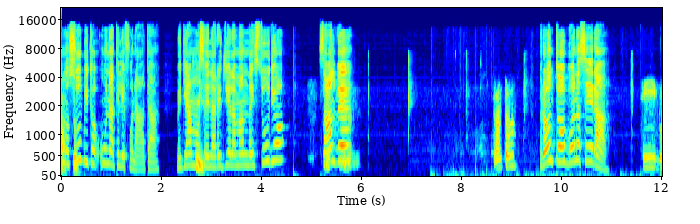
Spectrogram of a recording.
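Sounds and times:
telephone line hum and hiss: 0.0 - 6.9.

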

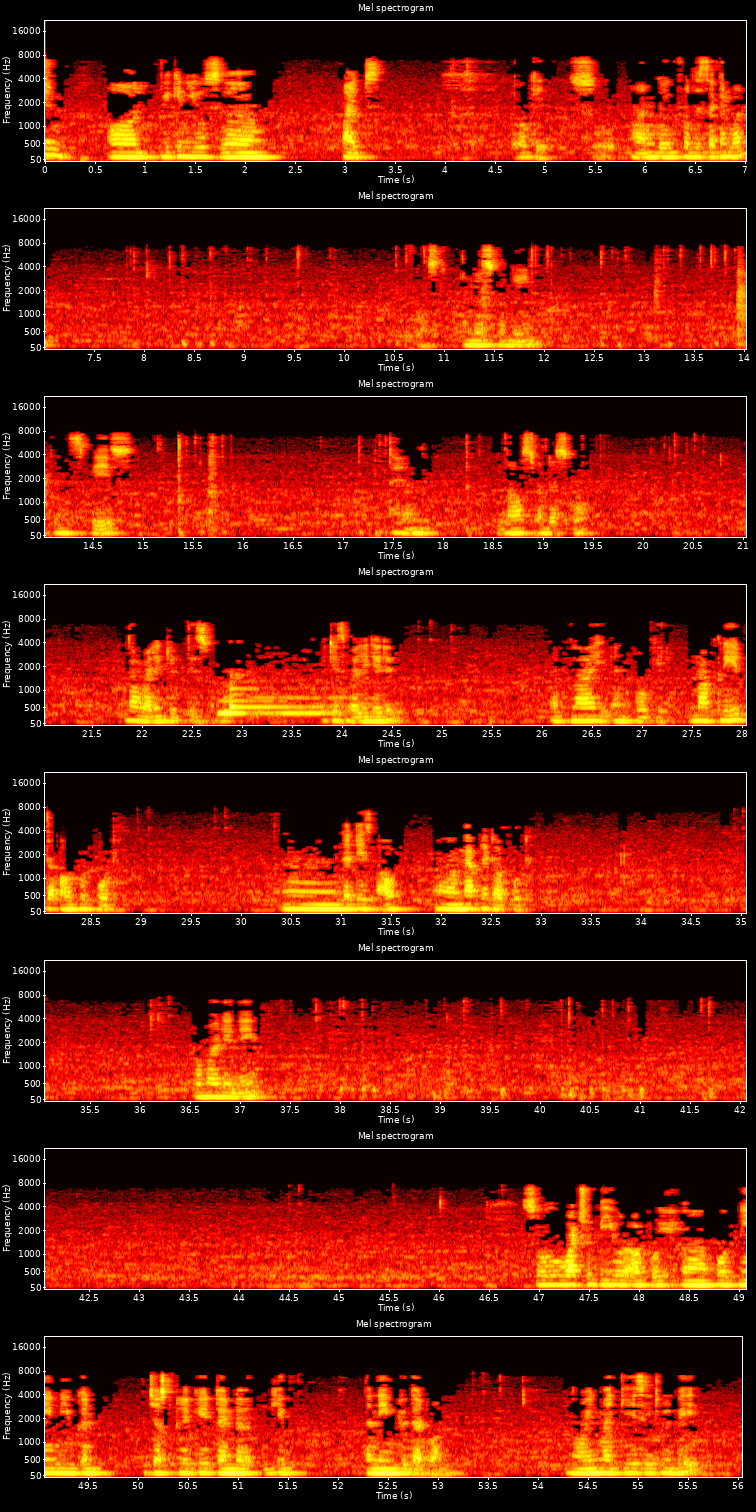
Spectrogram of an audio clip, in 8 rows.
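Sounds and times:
computer keyboard keystrokes: 7.8 - 14.2, 15.2 - 15.9, 17.1 - 17.5, 20.2 - 20.8, 37.7 - 41.8.

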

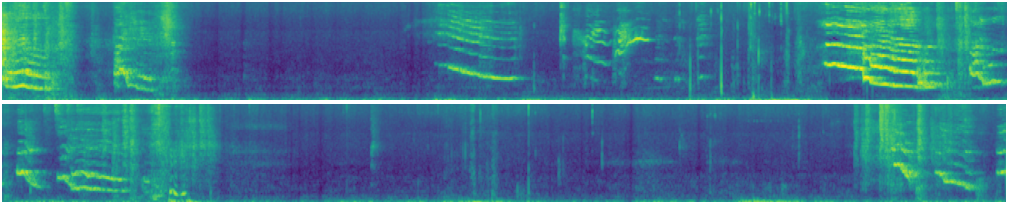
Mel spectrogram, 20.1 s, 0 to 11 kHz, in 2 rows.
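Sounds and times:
cat chirps: 5.6 - 7.1.

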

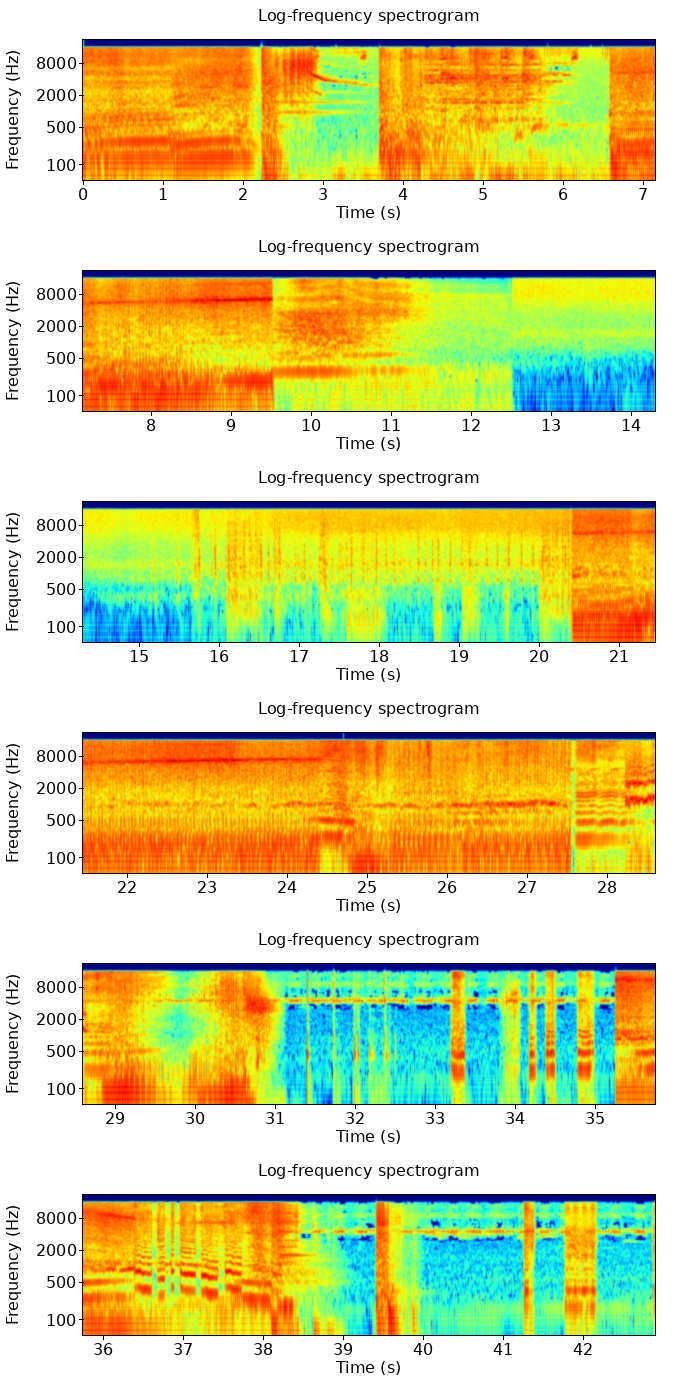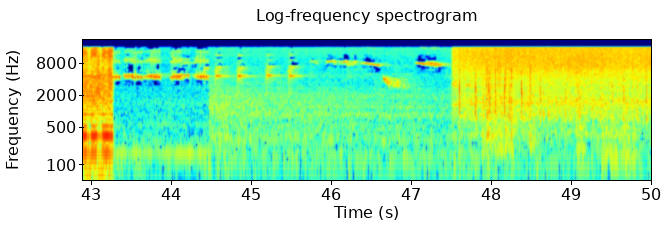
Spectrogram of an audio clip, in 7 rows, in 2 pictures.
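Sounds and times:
cartoon fly buzzing like a motor: 20.0 - 30.6, 34.1 - 38.9, 41.2 - 42.2, 42.9 - 43.4
thin rising whistle: 21.6 - 27.6
high cricket-like chirp: 31.1 - 35.3, 36.5 - 45.7
insect wings buzzing: 41.0 - 43.6.

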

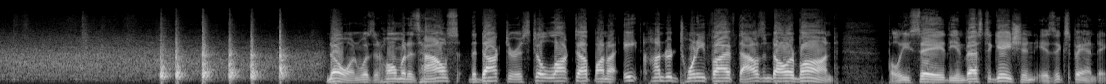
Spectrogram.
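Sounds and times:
knuckles knocking on door: 1.6 - 3.0.

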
